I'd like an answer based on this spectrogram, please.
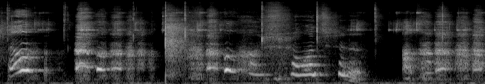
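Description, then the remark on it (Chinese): A woman imitates a dog with a series of short, yelping barks and whimpers, fairly loud, mixed with brief bits of speech. “怎么听到姐姐狗叫更兴奋了呀？”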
